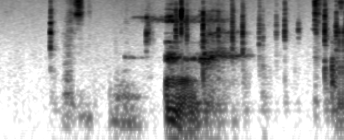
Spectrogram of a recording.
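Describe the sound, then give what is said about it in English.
Computer keyboard typing sounds as a few irregular, faint keystroke clicks, with talk mixed in. “Here, let me type it in here.”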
